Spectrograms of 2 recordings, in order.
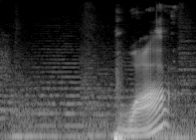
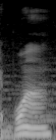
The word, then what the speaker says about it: bois: You pronounce the re normally, but when you personally use it, it becomes je bois, and the S is silent.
